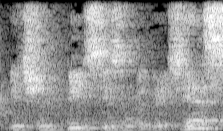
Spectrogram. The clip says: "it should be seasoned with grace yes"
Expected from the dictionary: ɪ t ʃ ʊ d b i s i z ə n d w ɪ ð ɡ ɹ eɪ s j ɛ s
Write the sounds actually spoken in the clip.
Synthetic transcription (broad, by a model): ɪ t ʃ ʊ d b i s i z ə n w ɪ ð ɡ eɪ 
